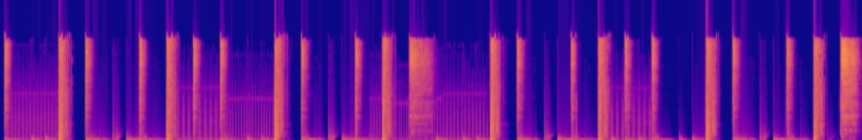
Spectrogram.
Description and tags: Hip Hop beats, design´t to be use´t as it is, or to be cut in to pieces.
beat, hip-hop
